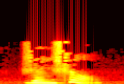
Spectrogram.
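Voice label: "忍受", Mandarin Chinese; hsk; chinese-flashcards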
